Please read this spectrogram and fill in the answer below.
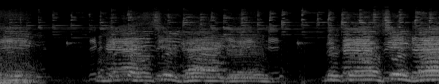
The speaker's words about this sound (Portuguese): Ah, rapaz, não é reggae não, é jumento.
